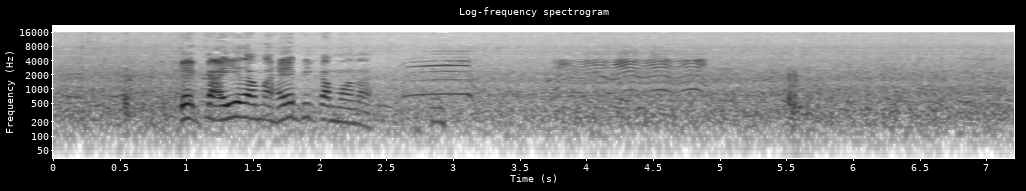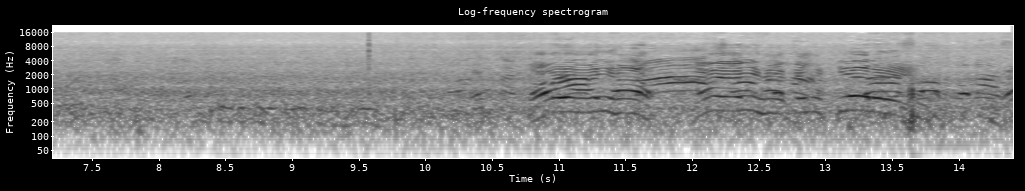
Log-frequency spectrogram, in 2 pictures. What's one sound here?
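Young people shout and laugh nearby, outdoors.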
